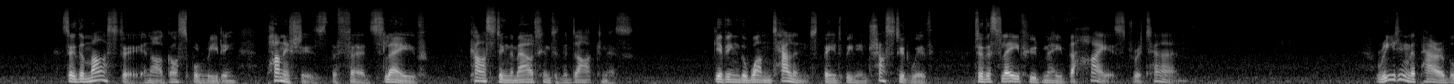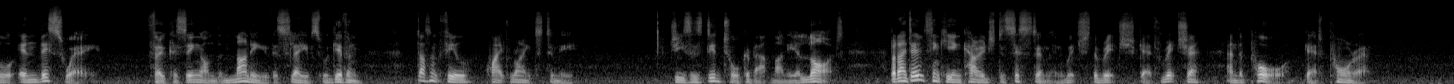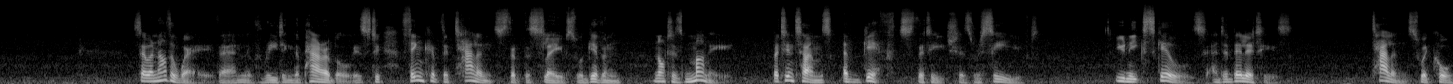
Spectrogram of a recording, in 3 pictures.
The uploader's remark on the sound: Recorded outdoors from a churchyard in the City of London.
